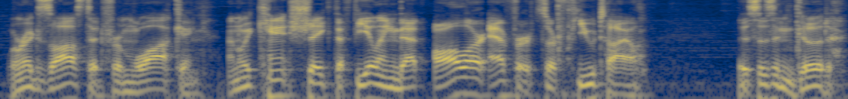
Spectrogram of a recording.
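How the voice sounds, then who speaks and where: A low-pitched, brooding young man of science as a man acts him out in a visual novel. He talks in dramatic, introspective monologue, full of self-doubt and a quick temper. Faint music plays behind him. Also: lively intonation, fairly bright tone. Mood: weary. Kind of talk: visual novel narration read aloud.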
